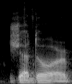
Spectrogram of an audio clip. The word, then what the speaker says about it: J'adore: heavily I have seen ads for J'adore by Dior which would mean I adore I love in French and it obviously you know rhymes with Dior so it's it's memorable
